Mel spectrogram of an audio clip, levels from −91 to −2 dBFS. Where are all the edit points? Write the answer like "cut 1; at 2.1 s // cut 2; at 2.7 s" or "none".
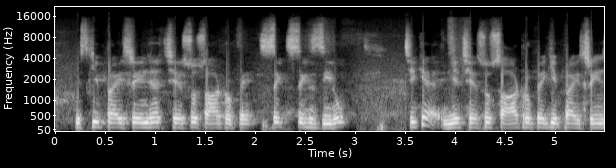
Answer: none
